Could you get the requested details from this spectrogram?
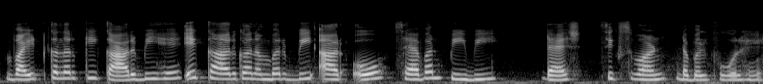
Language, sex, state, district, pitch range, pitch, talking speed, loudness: Hindi, female, Bihar, Darbhanga, 225-270 Hz, 245 Hz, 155 wpm, -18 LUFS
